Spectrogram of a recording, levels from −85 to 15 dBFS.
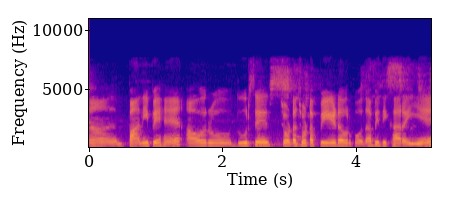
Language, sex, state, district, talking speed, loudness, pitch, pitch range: Hindi, female, Odisha, Nuapada, 185 wpm, -17 LUFS, 210 Hz, 200-220 Hz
